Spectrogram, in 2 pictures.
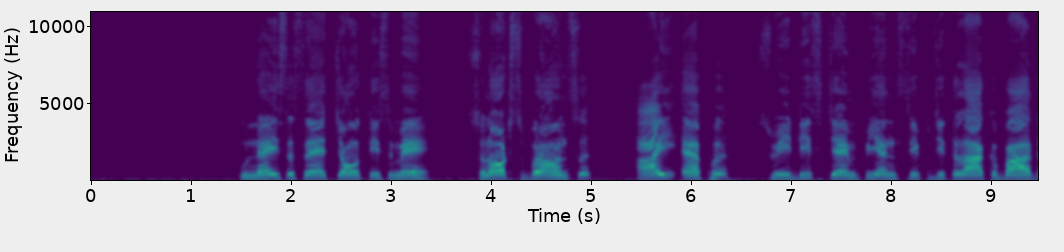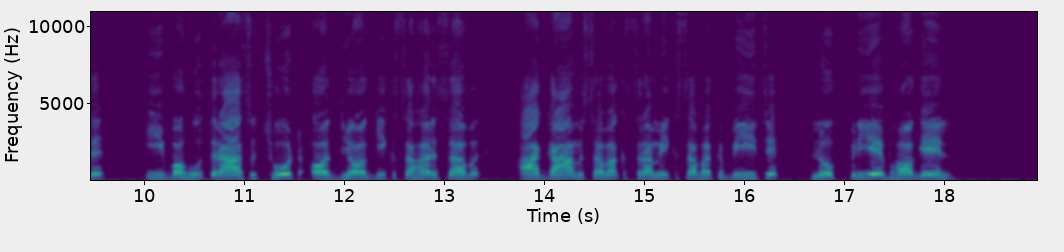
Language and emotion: Maithili, neutral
